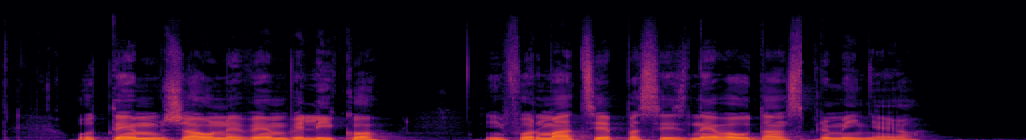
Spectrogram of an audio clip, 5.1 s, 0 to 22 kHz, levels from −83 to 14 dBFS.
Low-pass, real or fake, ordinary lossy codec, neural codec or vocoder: 19.8 kHz; fake; none; vocoder, 44.1 kHz, 128 mel bands every 256 samples, BigVGAN v2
